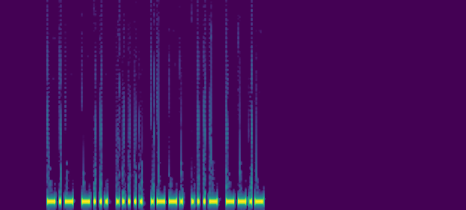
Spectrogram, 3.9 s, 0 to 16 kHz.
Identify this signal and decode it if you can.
Morse code, heard as a keyed tone, about 52 wpm, 700 Hz. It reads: KB5PVQ
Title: USA Call Signs - 6 Characters - Repeated 3x - 50wpm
